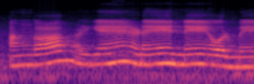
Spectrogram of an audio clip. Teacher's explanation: प्रत्येक वर्ग के अंतिम वर्ण अंगा, य, ण, न और मे को अनुनासिक भी कहा जाता है, क्योंकि इनका उच्चारण मुख के साथ नासिका से भी होता है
